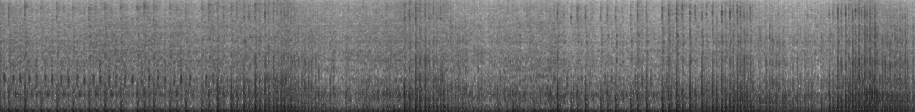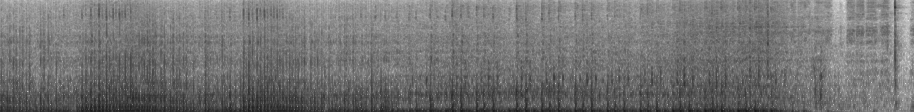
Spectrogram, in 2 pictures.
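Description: A motorcycle engine idles with a loud, throaty rumble, then is revved several times in quick bursts before cutting off abruptly at the end.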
